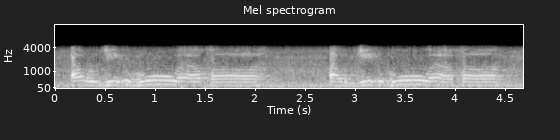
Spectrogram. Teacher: والخلاصة في لفظ أرجئه في سورتي الأعراف والشعراء ومذاهب القراء فيها على النحو التالي: أولا، قرأ ابن كثير وهشام بزيادة همزة ساكنة وضم الهاء وصلتها بمقدار حركتين هكذا: أرجئه وأخاه، هكذا يقرأ هشام وابن كثير.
